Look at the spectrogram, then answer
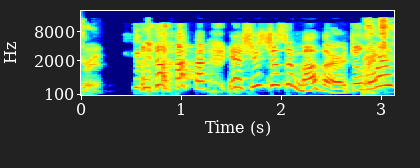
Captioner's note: Kelli laughs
